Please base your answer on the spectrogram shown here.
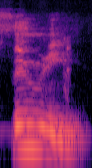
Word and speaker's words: Thuney: His last name is pronounced Thuney. No, it's not. It's Tooney. Yes, it is.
